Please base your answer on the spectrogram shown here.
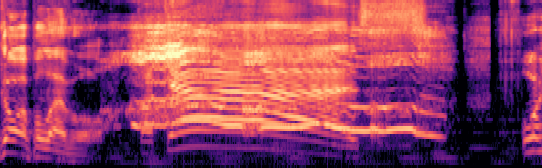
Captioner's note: moaning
